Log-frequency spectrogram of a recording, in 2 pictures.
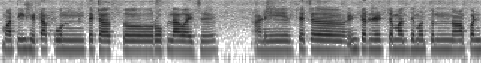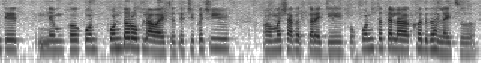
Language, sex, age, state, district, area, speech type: Marathi, female, 45-60, Maharashtra, Osmanabad, rural, spontaneous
